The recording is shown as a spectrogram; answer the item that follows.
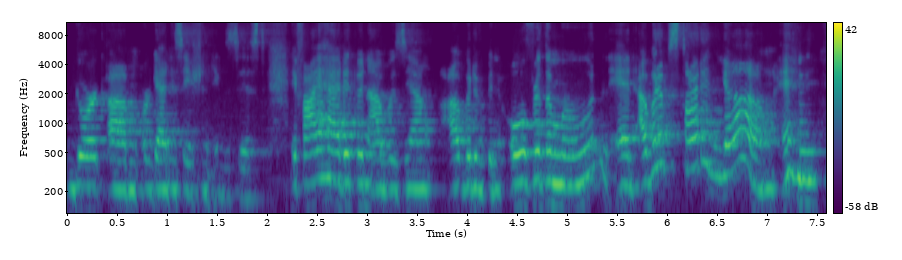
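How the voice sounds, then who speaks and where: A woman in her thirties with a Filipino accent, telling her founder story in an animated, upbeat way with frequent ums and laughs, on a video call. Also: on the high side, normal speed, hardly any pauses, echoey room, rough recording. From Philippines. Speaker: guest, company founder. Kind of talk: casual interview chat. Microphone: webinar video call.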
